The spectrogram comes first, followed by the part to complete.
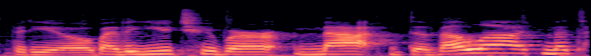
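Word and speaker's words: D'Avella: inspired by this video by the youtuber matt davella and that's how you pronounce his name he had a video i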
